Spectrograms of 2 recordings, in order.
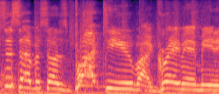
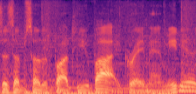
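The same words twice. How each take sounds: First: It is spoken at a louder volume. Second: It is spoken at a quieter volume. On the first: The speaker calls it right. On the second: The speaker calls it wrong.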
